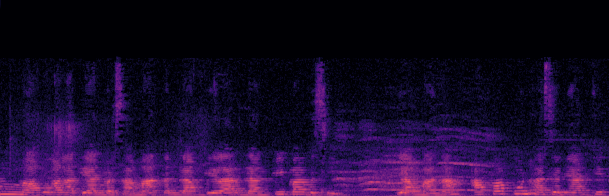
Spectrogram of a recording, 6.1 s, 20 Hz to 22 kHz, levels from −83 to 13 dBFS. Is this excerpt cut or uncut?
uncut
